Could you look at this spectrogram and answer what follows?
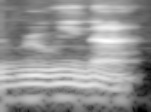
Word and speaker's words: ruin: So that's what the Latin word ruina. Now, we drop that A, we have the English word ruin. Ruin. Ru-in. It's two syllables. All right? That explains the confusion with run.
